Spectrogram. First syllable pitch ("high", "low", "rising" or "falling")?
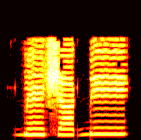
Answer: high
